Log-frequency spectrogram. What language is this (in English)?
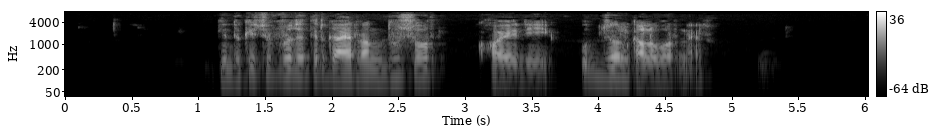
Bangla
